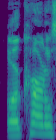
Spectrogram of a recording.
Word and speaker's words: colonel: The one or Colonel Sanders of KFC. – KFC. – No, but anyway, it's spelled like C-O-L-O-N-E-O. – Yeah, like Colonel Abrams. – And like yacht. It doesn't have a K in it.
